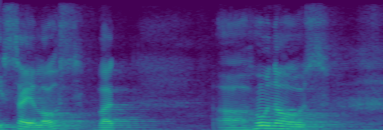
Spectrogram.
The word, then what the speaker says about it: Seelos: Seelos or Cee Lo's his last name is SEL pardon me s ee l OS in German that would definitely be celos but who knows how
